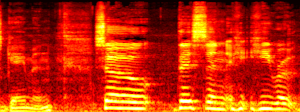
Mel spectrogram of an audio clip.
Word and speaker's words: Gaiman: Neil Gaiman, sorry, and John Romita Jr., there was discussions on how to pronounce his last name, and I think the consensus was Gaiman.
